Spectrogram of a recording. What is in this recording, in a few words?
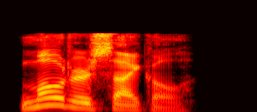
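"motorcycle", English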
